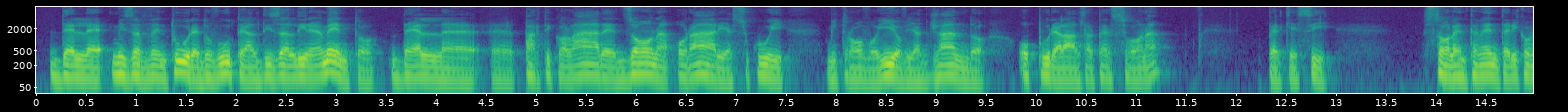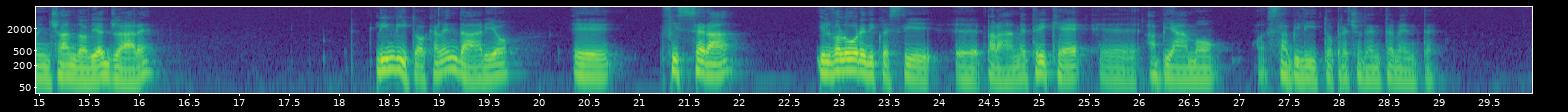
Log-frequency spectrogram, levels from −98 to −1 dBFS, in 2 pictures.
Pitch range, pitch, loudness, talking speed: 85-105 Hz, 95 Hz, -23 LUFS, 85 wpm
